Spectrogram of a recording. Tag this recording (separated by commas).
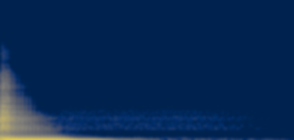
Music, Guitar, Plucked string instrument, Musical instrument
